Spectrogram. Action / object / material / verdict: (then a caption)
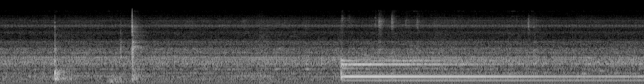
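tap / bronze church bell / bronze / none. The clapper of the big bronze bell in the St-Théophile church tower is tapped lightly, showing that a small tap is enough to make the bell resonate. After a couple of faint knocks, one gentle strike sets off a loud, steady ring with a clear mid-pitched tone and a deeper hum beneath it. The ring sustains and fades only slowly over the remaining three seconds.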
